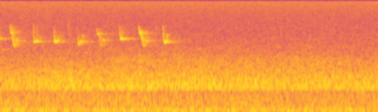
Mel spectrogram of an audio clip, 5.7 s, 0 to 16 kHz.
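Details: Common chiffchaff in a nature reserve in Estonia, mid-spring, recorded on a Zoom F6 with Sennheiser MKH 8040. A quick run of about eight sharp, high notes seesaws between two pitches, then stops, leaving quiet low hiss.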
